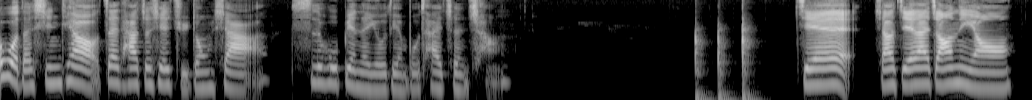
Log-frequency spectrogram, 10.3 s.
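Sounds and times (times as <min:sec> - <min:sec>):
speech: 0:00.0 - 0:05.2, 0:08.0 - 0:10.2
heavy knocking on a bedroom door: 0:06.9 - 0:07.9.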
